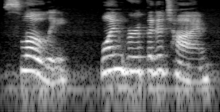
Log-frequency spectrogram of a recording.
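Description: A woman reading a history text aloud in a steady, measured way, with an occasional slip. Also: on the high side, low-quality recording.

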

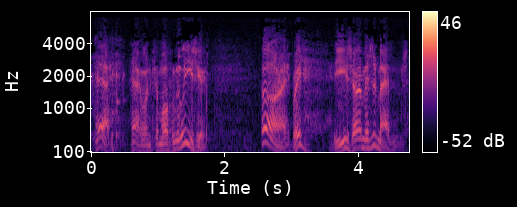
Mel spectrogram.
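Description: An actor playing a genial, flustered, folksy county fair official in a 1950s radio western, stammering and fussing. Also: male voice, medium pitch, wildly swooping pitch, normal speed, pushed and bright, husky, exaggerated voice. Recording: dull 1950s radio broadcast.

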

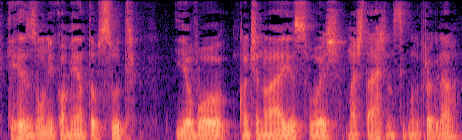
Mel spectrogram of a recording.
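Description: A Brazilian man with a nasal, stuffy voice from a head cold, calmly leading a Zen meditation talk. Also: sits low. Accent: Brazilian Portuguese.

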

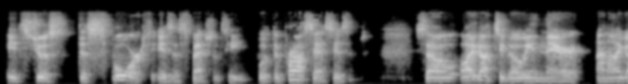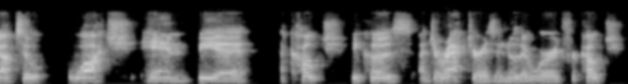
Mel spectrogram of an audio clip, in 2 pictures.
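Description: A middle-aged man with an Irish accent, a rugby coach telling stories in an interview, expressive and full of restarts. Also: a little high, poor audio. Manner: animated, expressive storyteller with many restarts. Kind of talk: interview storytelling.

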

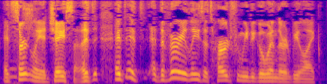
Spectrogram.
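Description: A deep-voiced man co-hosting a podcast, telling a rambling story full of restarts and quoted voices. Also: sing-song, quick pace, dry recording. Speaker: podcast co-host. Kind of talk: casual podcast banter.

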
